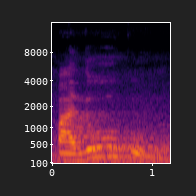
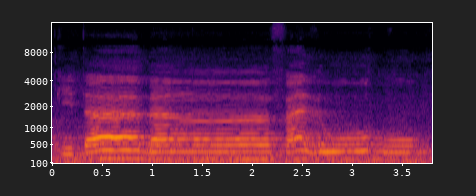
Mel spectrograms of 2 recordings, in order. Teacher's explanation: fa ini makhrajnya gigi atas bertemu dengan bibir bawah, bertemu dengan bibir bawah. Jadi bukan bibir ketemu bibir. Kalau bibir ketemu bibir, nanti kita nyebutnya paduku, bukan fa.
